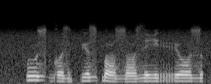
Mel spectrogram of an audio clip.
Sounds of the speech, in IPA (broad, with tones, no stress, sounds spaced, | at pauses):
u˦ z ɡ ʊː˨ z pʲ ʊ˦ z ɓ o˨ zˤ o˨˦ z iː˦ rʲ o˦ z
